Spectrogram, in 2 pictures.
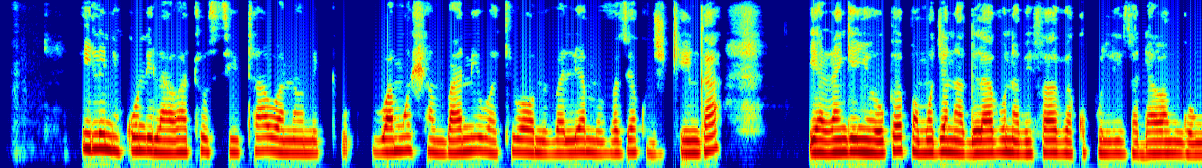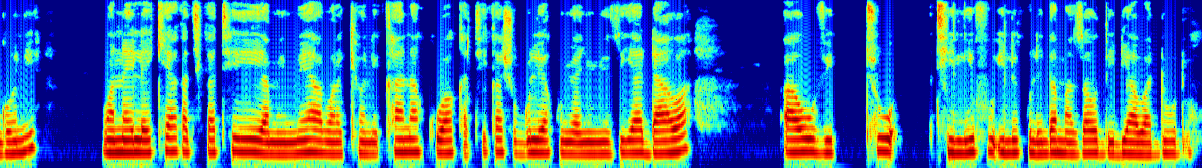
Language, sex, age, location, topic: Swahili, female, 18-24, Kisii, health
